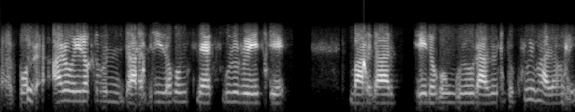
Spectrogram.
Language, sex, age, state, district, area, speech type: Bengali, female, 18-30, West Bengal, Jalpaiguri, rural, conversation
